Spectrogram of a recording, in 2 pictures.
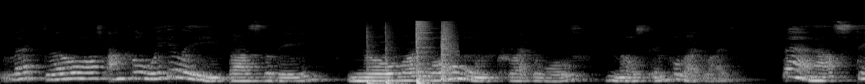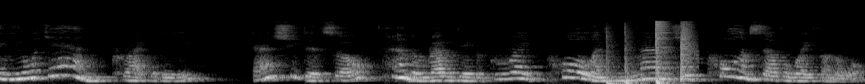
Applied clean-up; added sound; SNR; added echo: none; Drum / Drum kit; -1 dB; reverberation time 0.6 s.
